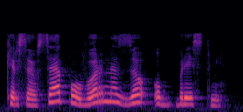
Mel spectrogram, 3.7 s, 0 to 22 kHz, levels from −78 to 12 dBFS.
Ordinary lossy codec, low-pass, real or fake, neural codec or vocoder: none; 7.2 kHz; real; none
